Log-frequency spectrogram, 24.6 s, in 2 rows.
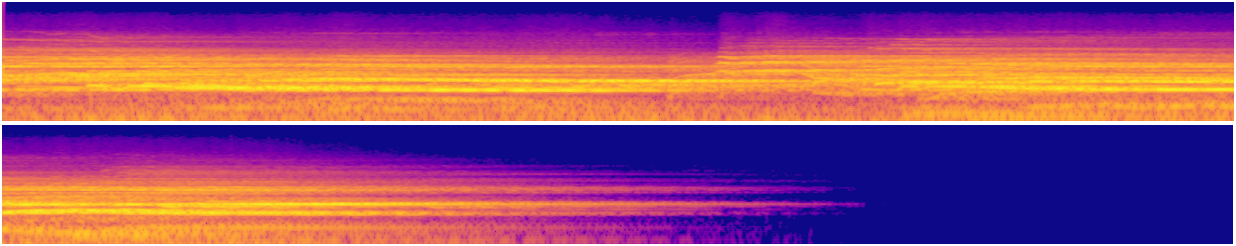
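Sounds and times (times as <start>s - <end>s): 
moaning spirits: 0.0s - 17.2s.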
